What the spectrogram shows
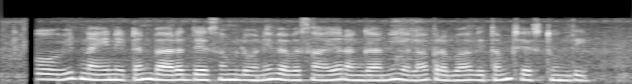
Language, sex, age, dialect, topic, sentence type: Telugu, female, 18-24, Utterandhra, agriculture, question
